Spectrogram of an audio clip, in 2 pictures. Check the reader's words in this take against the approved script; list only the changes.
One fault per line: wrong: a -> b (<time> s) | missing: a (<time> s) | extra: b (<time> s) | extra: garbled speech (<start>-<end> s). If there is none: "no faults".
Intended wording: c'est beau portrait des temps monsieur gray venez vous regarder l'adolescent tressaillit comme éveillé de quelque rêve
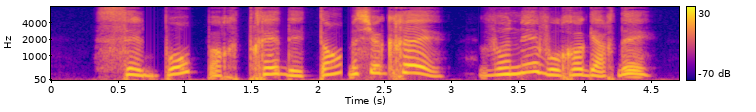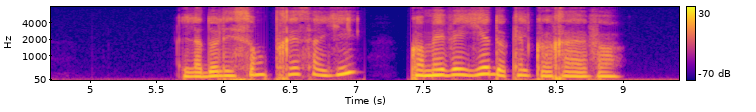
no faults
